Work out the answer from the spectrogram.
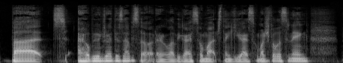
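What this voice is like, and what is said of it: Hoarse, partly lost voice. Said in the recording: “my voice is a little bit gone.”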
